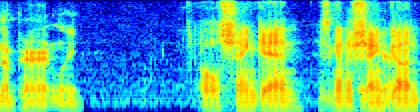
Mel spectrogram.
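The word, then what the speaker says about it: Şengün: now but our boy it's properly pronounced shenen apparently oh shenen he's going to Shang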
